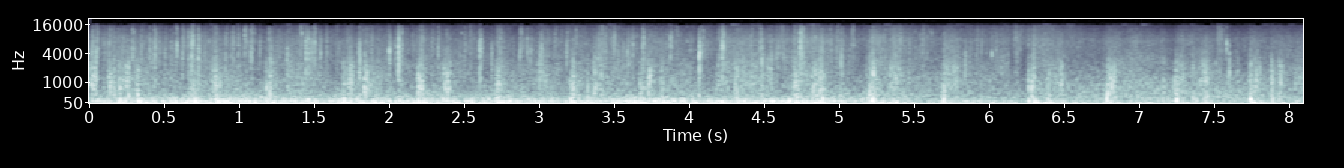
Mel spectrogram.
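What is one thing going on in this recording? Quick footsteps patter on sand.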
